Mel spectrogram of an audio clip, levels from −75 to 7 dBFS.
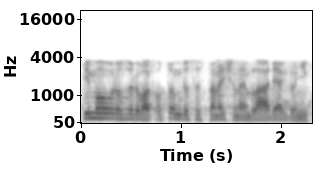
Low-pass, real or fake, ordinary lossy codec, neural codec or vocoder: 3.6 kHz; real; MP3, 24 kbps; none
